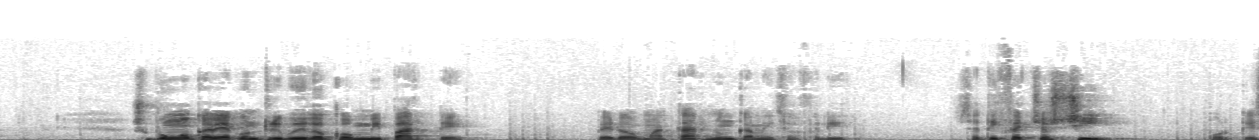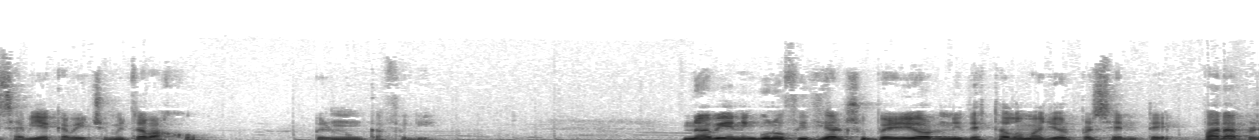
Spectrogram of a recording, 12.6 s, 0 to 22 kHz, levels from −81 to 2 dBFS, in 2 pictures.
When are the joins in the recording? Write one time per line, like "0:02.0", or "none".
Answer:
none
